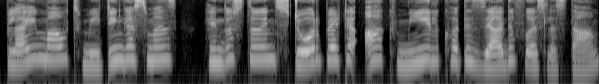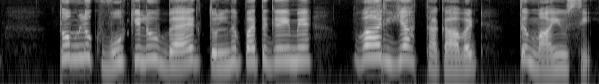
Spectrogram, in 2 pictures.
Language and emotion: Kashmiri, sad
